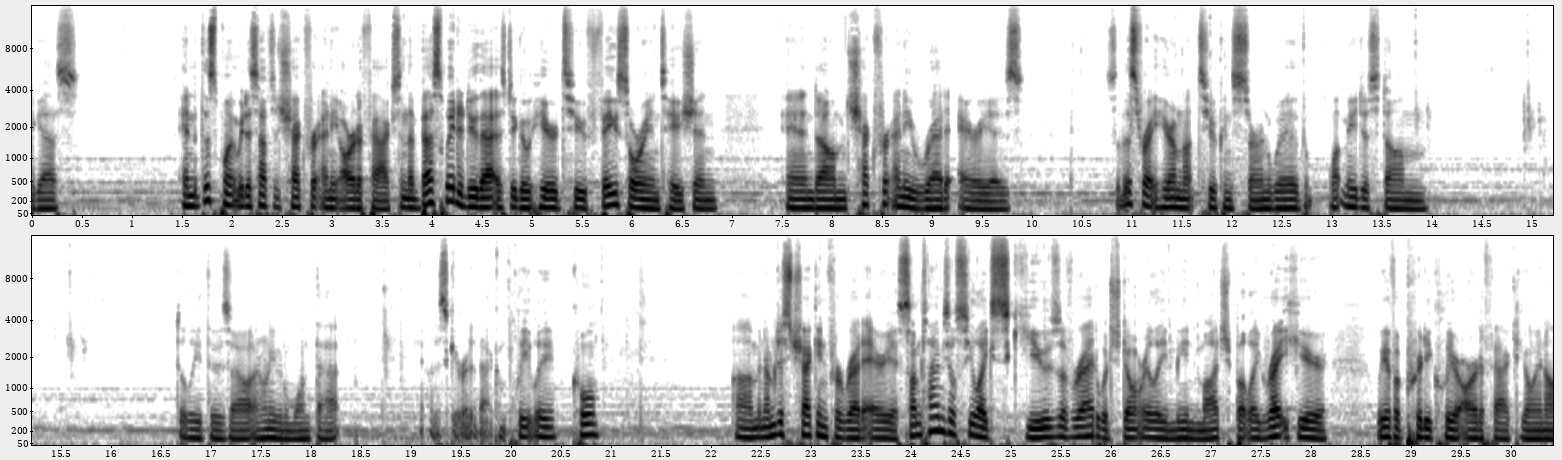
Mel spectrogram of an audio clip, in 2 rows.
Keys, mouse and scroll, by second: 1.3 middle click, 3.8 alt+a, 4.8-6.7 drag, 7.5-10.1 middle drag, 10.3 click, 10.9 Tab, 11.3 click, 11.7 x, 12.5 middle click, 13.0 middle click, 13.7 x, 15.0 ctrl+z, 15.1 middle click, 15.5 x, 16.1 middle click, 17.1-18.3 middle drag, 18.6 Tab, 19.4 middle click, 19.9 alt+a, 20.1 middle click, 20.6 middle click, 20.9 shift+middle click, 21.2 middle click, 21.8 middle click, 22.7 middle click, 23.2 shift+middle click, 23.5 middle click, 25.4 shift+middle click, 26.1 middle click, 26.6 shift+middle click, 27.2 middle click, 27.8 shift+middle click, 28.4 click, 29.6 click, 29.9 Tab.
